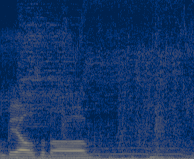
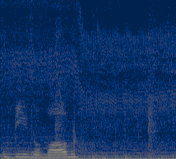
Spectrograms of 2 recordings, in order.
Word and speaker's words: Beelzebub: like lilith you know beelzebub or how people sometimes pronounce it bezel bub that drives me insane it drives me insane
